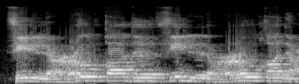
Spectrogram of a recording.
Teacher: عین کو درمیان والے حلق سے پڑھیں گے اور دال پر قلقلہ کریں گے، ساکن حالت میں ہم نے پڑھا۔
